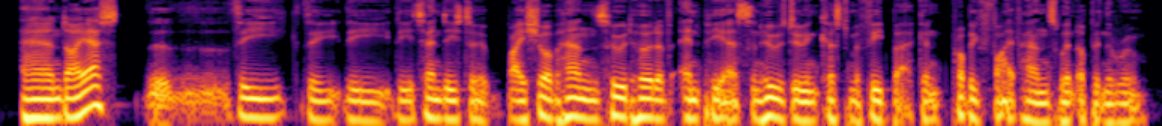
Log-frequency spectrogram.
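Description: With hardly any pauses, a man with a dark, mellow tone talks at a moderate pace and ordinary pitch variation. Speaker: startup founder. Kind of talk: casual interview. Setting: studio.

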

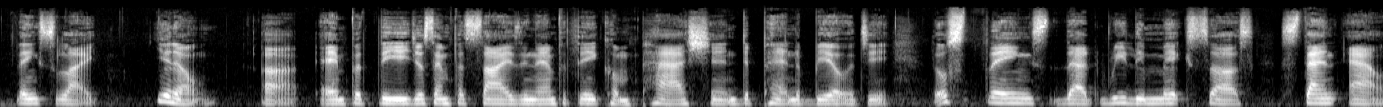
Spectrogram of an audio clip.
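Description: A woman's very deep, low voice in a Nigerian accent, monotone and flat, at a fairly slow pace on a very clean recording with a silent background. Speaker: home healthcare business owner. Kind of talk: radio interview. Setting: studio.

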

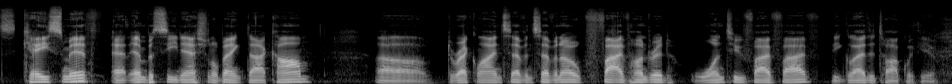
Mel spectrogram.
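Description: On a very clean recording with a silent background, a man with an unremarkable speaking voice talks fairly slowly at a fairly low pitch with ordinary pitch variation. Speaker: bank loan officer. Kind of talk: business radio interview. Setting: studio.

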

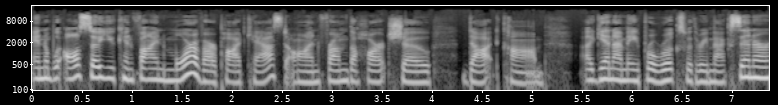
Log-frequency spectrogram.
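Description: A woman with a Southern US accent talks at a moderate pace and medium pitch with fairly even intonation, the sound dry and close with no echo on a very clean recording with a silent background. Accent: Southern US (Georgia). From US South, North Georgia. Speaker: real estate agent and radio show host. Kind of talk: casual chat.

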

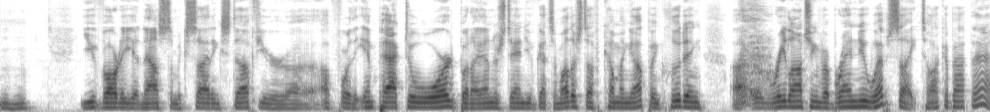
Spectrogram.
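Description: A man talks at a very fast pace. His pitch is medium, and his intonation stays fairly even. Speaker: radio host. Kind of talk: business radio interview. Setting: studio.

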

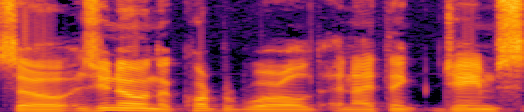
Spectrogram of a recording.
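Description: A man at a very fast pace with fairly even intonation, in a dry, close sound with no echo. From India. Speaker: corporate IT executive. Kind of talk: radio interview. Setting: studio.

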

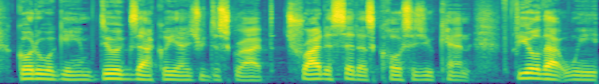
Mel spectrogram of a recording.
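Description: Using a normal speaking voice, a man talks at a fairly quick pace and medium pitch with ordinary pitch variation, in a very clean recording with a silent background. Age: 20s. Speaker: hockey play-by-play broadcaster. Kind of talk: casual interview. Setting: radio studio.

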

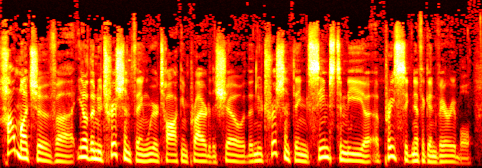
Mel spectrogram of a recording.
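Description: With a plain, everyday voice and an American accent, the speaker uses lively intonation. The pace is fairly quick, with hardly any pauses. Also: man, medium pitch for a man. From Minnesota. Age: 50s. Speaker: radio host. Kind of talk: radio interview. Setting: radio studio.

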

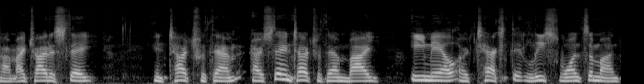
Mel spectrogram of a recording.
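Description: The speaker talks with a Boston accent at a moderate pace, keeping the loudness very even. The recording is very clean, with a silent background. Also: man, high pitch for a man, fairly even intonation. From Lexington, Massachusetts. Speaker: cancer survivor and author. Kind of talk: casual interview.

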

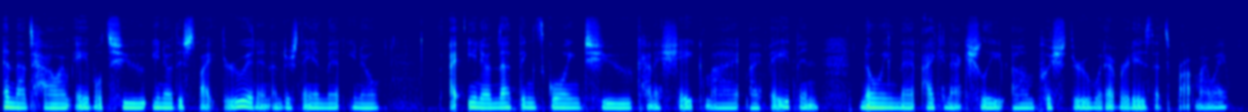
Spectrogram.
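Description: The speaker has a Georgia accent. The sound is dry and close with no echo, on a very clean recording with a silent background. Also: woman, moderate pace. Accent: Southern American (Georgia). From US South, rural Georgia. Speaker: human resources executive. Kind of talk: radio interview. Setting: studio.

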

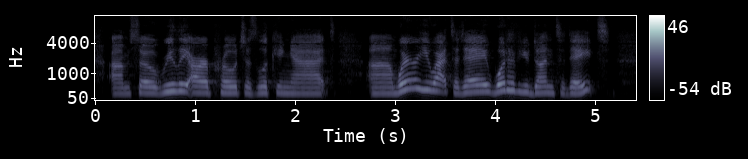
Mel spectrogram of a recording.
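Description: With a plain, everyday voice, a woman speaks in an American accent at a moderate pace and medium pitch, with ordinary pitch variation, over a quiet background. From US South, North Carolina. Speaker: marketing consultant, business owner. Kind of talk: interview. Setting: radio studio.

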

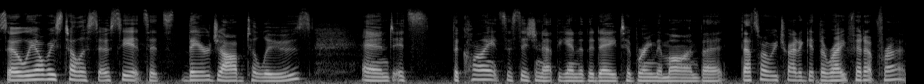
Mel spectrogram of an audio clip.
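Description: Using an ordinary speaking voice, a woman talks at a moderate pace with a medium pitch and fairly even intonation. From Minnesota and Georgia (moved as child). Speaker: staffing agency operations director. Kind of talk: radio interview. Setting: radio studio.

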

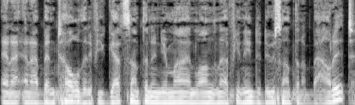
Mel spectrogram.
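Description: A man with a Southern US accent speaks at a fairly low pitch, somewhat breathy, with fairly even intonation. The recording is very clean with a silent background. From Georgia (Warner Robins). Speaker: filmmaker. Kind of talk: interview. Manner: halting, many fillers.

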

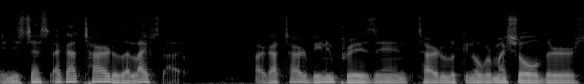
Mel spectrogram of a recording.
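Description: At a very fast pace, a man speaks with a very deep, low pitch, a dark, mellow tone, and ordinary pitch variation. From Tucson, Arizona, with time in Mexico. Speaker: probationer, former drug smuggler. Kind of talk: interview.

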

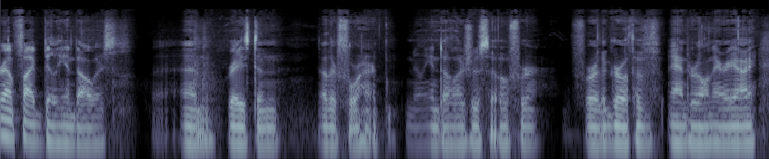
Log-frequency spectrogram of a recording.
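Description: This man has a very deep, low pitch and talks at a moderate pace. His intonation is monotone and flat, with very even loudness. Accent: American. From Utah. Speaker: aerospace company co-founder. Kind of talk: interview.

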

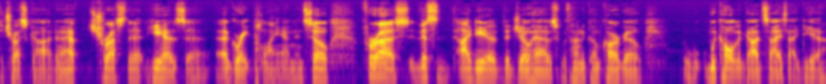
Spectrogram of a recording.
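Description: An unremarkable speaking voice from a man, medium in pitch, at a fairly slow pace with ordinary pitch variation. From US Midwest. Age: 40s. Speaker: startup COO and former touring musician. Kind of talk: interview. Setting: radio studio.

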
